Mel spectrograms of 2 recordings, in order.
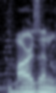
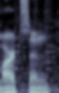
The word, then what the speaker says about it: Märzen: Marsen, Martson, um, depends on where you're at, how to say it.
